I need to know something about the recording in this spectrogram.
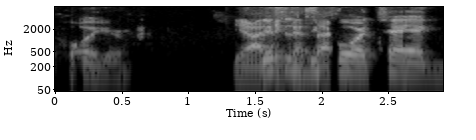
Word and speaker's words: Heuer: How do you say it? Hoyer, ain't it? Hoyer.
